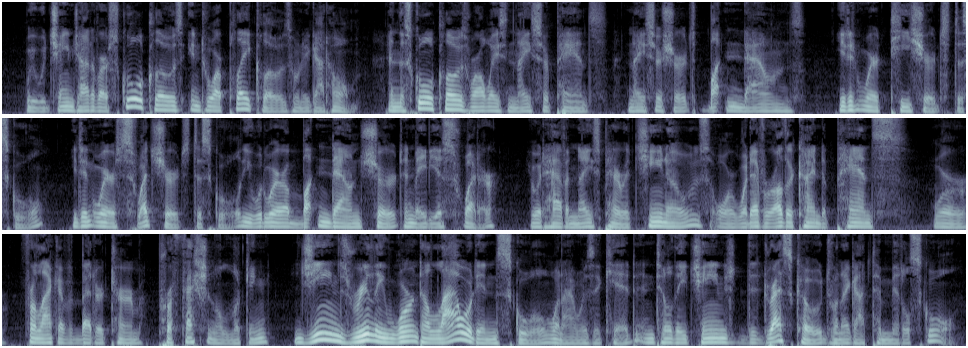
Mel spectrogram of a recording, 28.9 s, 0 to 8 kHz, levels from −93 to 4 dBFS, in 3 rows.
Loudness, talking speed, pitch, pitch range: -24 LUFS, 205 wpm, 100 Hz, 90-110 Hz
